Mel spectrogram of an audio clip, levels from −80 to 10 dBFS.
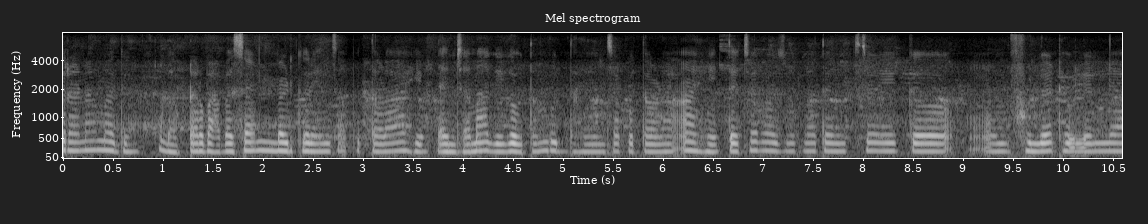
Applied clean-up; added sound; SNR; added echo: none; none; none; none.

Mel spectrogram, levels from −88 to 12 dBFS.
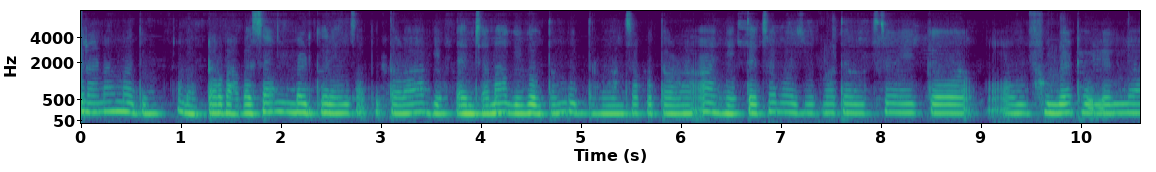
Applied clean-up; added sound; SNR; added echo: neural separator model SepFormer DNS4.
